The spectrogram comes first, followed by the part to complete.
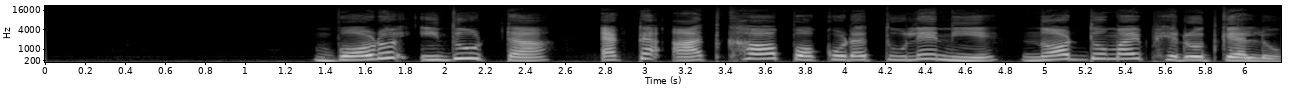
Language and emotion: Bengali, neutral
